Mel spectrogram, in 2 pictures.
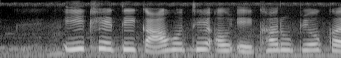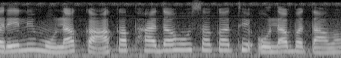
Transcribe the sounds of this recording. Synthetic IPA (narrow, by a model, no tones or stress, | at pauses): iːkʰeːt̪ikaɦot̪ʰeʔəwʔeːkʰaɾupjoːɡ̚kəɾelemoːlakakapʰaːjd̪aɦosəkət̪ʰɦeʔoːlabət̪aʋa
